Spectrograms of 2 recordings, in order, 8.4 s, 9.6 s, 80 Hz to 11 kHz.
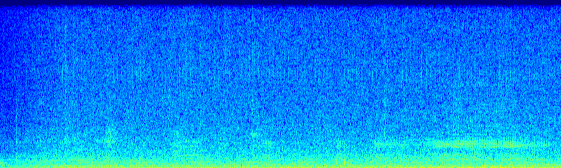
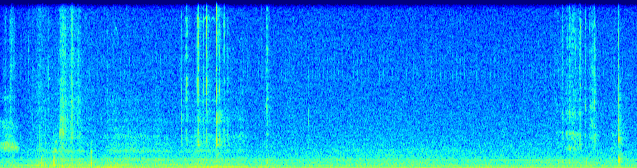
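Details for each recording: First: Lenco L75 turntable motor hums with a rough, gritty grind from an overtightened nose plunger screw. The grinding stops when the screw is backed off, which is the correct setting. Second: Lenco L75 turntable motor after adjusting the nose plunger screw and backing it off until the grinding stops. Faint steady low hum with light handling clicks; it runs almost silently.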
